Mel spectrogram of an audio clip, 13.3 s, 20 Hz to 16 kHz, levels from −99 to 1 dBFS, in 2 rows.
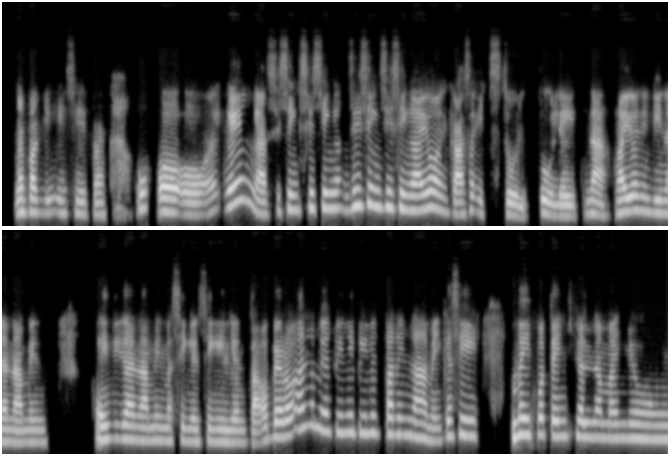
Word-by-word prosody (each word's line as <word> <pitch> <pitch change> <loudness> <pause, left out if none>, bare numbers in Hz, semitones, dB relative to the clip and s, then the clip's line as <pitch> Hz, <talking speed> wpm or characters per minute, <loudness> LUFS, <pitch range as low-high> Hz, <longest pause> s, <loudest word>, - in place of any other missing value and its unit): Napag-iisipan 170 -4 -1 0.3
oo, 175 -8 +3 0.2
ngayon 290 - +4
nga 160 - +5
sising-sisi 210 +7 -2
nga 225 - -5
sising-sisi 245 -1 0
ngayon, 205 0 +3
kaso 160 +4 +2
it's 165 -4 -12
too 145 -4 0 0.2
too 165 -3 +1
late 135 -1 -1
na. 160 -4 +1
Ngayon 190 +4 +4
hindi 170 -2 -2
na 165 - +3
namin 155 0 -2 0.5
hindi 190 +2 +1
na 190 -1 +3
namin 175 0 0
masingil-singil 160 -1 -3
'yung 155 -1 -3
tao, 160 +4 +1
pero 215 +3 +4
alam 350 +3 0
mo - - -1
'yun 290 - -7
pinipilit 270 -1 -4
pa 250 -1 +2
rin 245 - -6
namin 195 -5 +1
kasi 230 +3 -1 0.3
may 245 +3 +4
potensyal 225 -3 +1
naman 205 -1 -2
'yung 200 -1 -2
195 Hz, 165 wpm, -22 LUFS, 165-230 Hz, 0.5 s, nga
